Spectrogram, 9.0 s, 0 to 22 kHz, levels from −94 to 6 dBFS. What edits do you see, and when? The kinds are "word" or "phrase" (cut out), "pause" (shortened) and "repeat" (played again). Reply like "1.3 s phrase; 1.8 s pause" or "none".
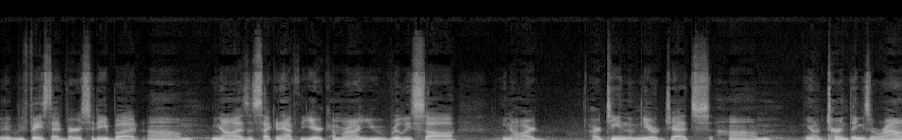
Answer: none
